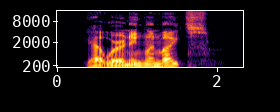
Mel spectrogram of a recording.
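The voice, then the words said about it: Weak put-on English accent. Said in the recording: “my lazy, non-existent English accent. It's brilliant.”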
